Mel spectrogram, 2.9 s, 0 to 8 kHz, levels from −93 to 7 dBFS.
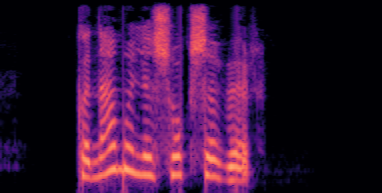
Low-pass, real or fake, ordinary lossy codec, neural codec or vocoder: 7.2 kHz; real; Opus, 64 kbps; none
